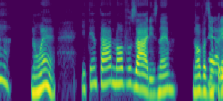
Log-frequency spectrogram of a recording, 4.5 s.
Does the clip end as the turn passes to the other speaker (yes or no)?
yes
